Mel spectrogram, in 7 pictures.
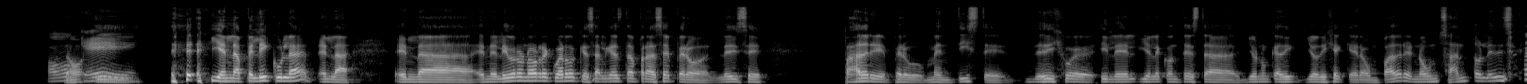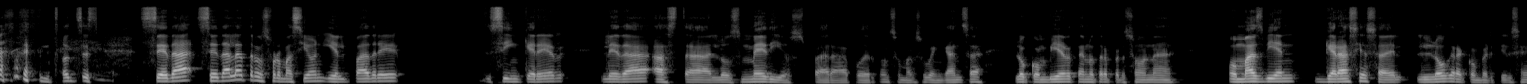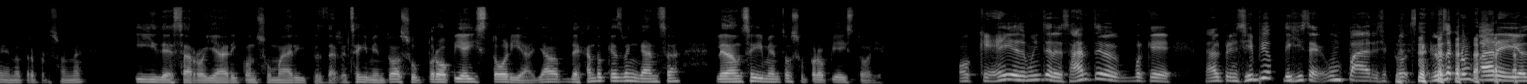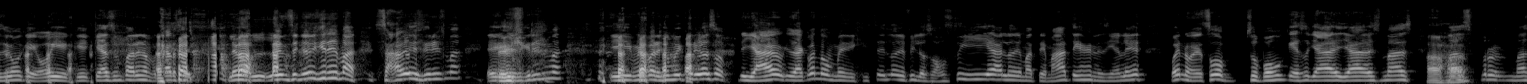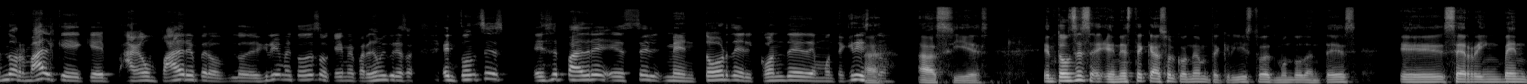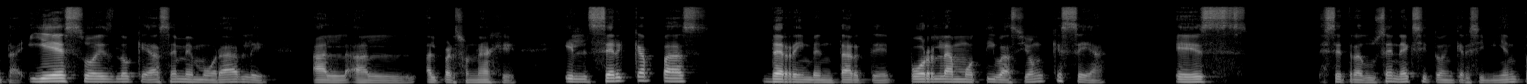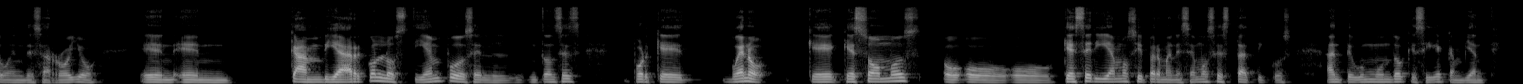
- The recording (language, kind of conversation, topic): Spanish, podcast, ¿Qué hace que un personaje sea memorable?
- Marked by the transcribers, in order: chuckle; laugh; chuckle; laugh; "esgrima" said as "esgrisma"; laugh; "dijiste" said as "dijistes"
